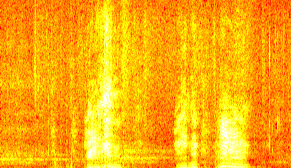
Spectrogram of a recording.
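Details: Ten-week-old Collie puppies of the X litter in a large outdoor run give three short, harmonic yapping barks within about two seconds, the last one longer with a slight rise and fall, against a quiet background.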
